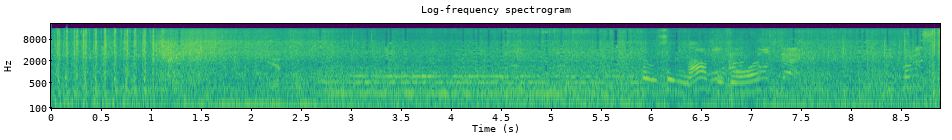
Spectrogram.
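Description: A jet of water bursts up with a roaring hiss.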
